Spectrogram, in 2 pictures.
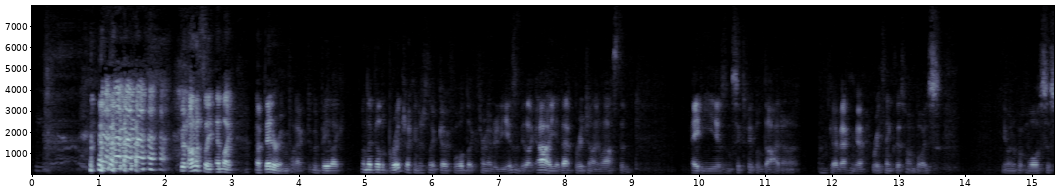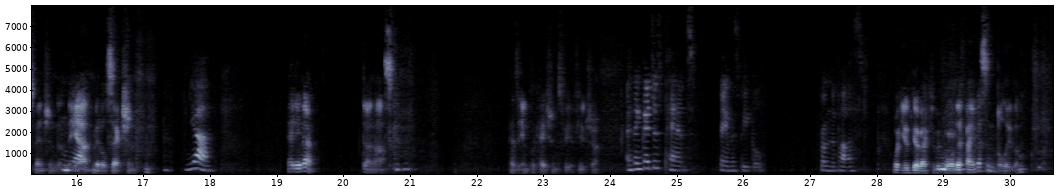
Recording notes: Sorry that the audio is very low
